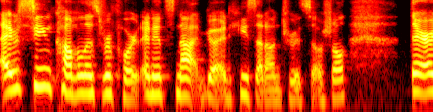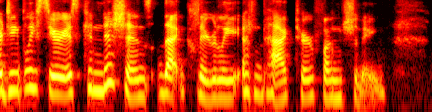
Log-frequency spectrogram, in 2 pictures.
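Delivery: barely composed, suppressing laughter, stifling giggles. The speaker reads a quoted social media post aloud, holding back laughter. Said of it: "I'm literally trying not to cry".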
